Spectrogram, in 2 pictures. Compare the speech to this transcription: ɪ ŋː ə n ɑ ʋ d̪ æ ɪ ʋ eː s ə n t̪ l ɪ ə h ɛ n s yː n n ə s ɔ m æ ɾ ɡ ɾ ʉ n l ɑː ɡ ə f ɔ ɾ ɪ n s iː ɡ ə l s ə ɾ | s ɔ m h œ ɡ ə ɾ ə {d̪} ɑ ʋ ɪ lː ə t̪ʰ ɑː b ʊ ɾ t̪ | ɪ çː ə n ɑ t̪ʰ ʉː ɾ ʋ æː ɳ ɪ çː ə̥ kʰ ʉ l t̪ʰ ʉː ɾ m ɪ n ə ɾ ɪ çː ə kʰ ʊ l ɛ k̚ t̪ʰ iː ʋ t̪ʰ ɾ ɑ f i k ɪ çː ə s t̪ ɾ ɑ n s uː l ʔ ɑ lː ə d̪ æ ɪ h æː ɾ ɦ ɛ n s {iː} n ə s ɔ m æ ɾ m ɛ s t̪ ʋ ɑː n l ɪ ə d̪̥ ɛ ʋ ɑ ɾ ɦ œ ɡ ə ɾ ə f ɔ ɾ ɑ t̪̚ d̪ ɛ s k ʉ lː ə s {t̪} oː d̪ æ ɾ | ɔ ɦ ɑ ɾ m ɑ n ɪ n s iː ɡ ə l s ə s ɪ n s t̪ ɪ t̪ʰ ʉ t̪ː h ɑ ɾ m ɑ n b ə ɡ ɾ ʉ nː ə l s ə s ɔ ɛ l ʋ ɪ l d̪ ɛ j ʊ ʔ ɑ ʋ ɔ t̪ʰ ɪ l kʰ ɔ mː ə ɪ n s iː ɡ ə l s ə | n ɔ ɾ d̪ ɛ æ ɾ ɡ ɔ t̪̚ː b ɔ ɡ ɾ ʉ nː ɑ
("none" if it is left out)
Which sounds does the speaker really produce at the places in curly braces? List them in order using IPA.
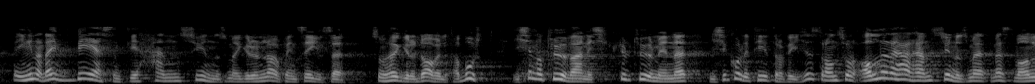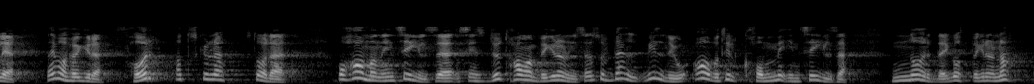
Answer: d̪, yː, t̪

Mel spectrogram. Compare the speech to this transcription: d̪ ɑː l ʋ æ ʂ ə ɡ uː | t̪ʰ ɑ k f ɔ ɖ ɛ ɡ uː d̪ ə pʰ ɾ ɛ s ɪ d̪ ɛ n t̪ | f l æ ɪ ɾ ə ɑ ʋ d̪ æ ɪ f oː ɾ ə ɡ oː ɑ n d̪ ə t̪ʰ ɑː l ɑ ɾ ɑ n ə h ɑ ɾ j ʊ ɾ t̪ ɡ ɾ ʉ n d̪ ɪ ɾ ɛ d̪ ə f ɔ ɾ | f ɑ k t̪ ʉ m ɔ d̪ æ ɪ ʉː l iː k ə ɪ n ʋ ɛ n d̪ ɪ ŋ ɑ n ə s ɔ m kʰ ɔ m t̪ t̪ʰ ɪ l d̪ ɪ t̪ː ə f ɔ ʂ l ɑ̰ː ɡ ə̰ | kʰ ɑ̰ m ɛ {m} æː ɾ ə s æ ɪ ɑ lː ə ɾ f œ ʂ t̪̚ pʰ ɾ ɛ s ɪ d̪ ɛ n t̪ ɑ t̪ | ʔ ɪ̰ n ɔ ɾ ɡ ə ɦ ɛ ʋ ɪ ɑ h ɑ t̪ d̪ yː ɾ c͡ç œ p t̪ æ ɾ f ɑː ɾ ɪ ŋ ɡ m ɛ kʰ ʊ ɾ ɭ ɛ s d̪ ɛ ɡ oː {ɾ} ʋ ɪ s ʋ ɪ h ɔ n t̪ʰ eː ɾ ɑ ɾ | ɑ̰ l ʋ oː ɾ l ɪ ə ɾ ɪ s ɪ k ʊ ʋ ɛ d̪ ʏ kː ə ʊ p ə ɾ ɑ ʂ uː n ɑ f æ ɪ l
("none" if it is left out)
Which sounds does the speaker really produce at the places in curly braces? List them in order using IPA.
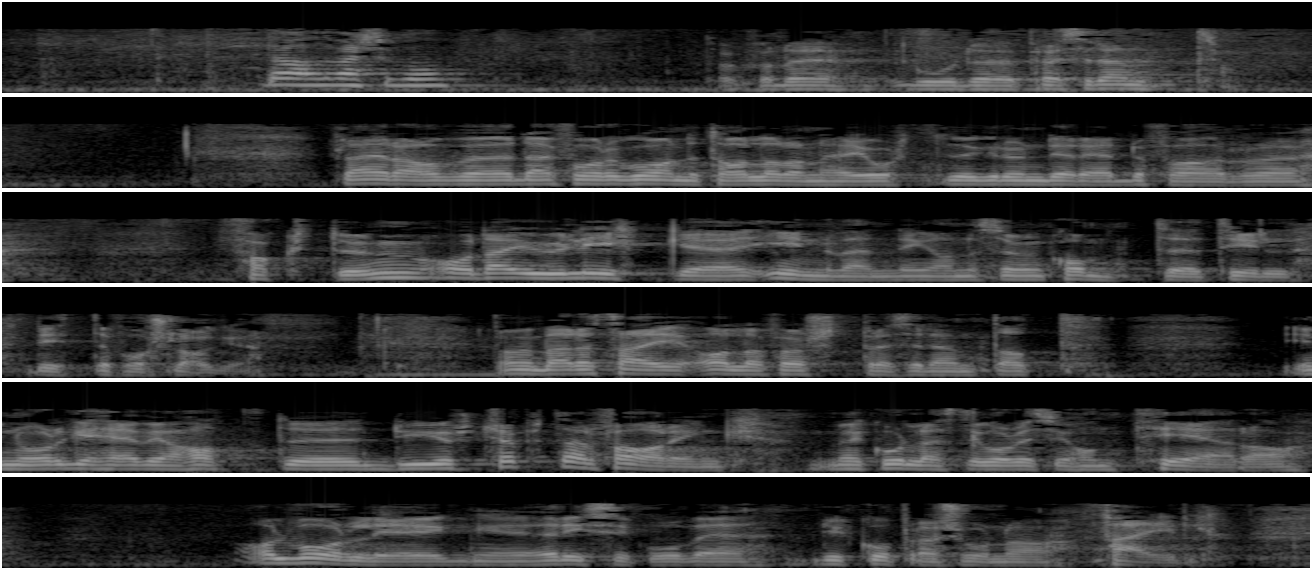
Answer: b, ɾ

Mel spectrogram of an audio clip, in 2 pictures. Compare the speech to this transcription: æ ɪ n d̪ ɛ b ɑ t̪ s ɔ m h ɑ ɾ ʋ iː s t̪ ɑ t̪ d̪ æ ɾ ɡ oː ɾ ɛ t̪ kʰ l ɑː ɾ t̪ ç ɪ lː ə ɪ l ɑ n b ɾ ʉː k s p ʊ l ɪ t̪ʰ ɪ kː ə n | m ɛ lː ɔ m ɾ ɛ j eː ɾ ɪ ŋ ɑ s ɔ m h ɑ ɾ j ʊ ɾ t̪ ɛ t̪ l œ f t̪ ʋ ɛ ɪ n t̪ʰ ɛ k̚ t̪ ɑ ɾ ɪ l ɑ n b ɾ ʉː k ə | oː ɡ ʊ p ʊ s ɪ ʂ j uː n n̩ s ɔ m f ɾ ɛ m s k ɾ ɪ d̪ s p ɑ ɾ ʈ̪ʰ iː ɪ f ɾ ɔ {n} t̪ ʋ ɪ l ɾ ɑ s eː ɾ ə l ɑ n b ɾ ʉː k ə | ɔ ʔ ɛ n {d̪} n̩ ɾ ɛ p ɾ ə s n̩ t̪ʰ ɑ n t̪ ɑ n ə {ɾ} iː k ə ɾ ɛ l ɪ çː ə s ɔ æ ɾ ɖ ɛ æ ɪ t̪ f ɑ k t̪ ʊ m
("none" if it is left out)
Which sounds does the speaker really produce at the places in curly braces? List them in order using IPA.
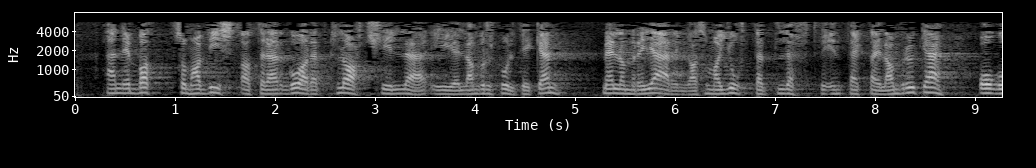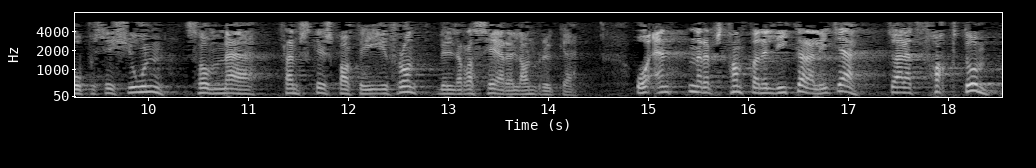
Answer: n, t̪, l

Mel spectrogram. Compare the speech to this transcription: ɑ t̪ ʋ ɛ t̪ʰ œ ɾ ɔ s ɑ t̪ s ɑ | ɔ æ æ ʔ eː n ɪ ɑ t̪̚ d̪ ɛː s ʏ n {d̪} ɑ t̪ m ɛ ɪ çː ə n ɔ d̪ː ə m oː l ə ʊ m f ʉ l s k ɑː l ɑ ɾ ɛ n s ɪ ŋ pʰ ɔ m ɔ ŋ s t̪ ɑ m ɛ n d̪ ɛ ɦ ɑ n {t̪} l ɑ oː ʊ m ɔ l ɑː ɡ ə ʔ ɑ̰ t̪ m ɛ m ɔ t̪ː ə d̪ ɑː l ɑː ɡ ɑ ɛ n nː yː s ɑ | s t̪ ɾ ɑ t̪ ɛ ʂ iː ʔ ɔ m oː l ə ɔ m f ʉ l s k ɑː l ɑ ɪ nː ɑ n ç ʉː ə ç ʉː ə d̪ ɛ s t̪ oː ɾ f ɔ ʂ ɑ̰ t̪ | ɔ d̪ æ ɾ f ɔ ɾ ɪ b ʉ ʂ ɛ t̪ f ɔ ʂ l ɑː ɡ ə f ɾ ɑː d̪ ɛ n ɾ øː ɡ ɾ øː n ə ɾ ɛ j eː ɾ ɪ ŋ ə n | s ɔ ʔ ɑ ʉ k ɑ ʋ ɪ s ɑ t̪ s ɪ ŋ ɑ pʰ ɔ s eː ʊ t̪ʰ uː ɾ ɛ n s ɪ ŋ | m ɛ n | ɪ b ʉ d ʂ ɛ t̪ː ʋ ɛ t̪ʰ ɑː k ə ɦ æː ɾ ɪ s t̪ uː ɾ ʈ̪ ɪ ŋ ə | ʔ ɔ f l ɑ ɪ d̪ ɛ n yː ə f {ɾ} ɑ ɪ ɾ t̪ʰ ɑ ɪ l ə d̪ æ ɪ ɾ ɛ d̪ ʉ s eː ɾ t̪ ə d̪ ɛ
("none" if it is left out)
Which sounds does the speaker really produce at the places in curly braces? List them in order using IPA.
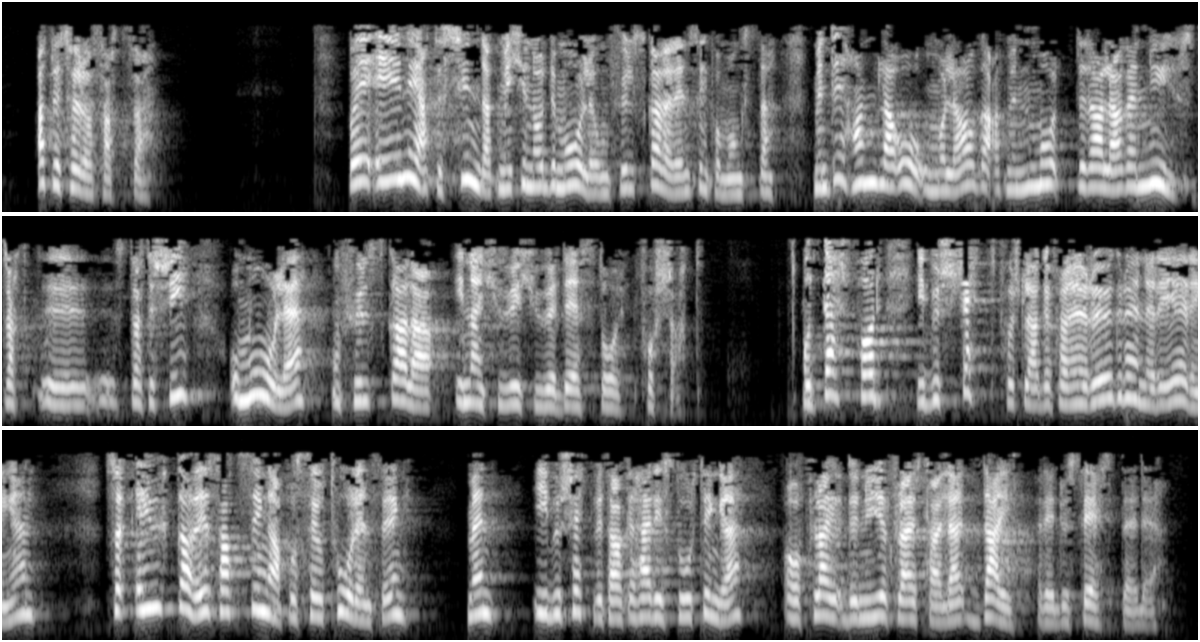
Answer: d̪, d̪, l

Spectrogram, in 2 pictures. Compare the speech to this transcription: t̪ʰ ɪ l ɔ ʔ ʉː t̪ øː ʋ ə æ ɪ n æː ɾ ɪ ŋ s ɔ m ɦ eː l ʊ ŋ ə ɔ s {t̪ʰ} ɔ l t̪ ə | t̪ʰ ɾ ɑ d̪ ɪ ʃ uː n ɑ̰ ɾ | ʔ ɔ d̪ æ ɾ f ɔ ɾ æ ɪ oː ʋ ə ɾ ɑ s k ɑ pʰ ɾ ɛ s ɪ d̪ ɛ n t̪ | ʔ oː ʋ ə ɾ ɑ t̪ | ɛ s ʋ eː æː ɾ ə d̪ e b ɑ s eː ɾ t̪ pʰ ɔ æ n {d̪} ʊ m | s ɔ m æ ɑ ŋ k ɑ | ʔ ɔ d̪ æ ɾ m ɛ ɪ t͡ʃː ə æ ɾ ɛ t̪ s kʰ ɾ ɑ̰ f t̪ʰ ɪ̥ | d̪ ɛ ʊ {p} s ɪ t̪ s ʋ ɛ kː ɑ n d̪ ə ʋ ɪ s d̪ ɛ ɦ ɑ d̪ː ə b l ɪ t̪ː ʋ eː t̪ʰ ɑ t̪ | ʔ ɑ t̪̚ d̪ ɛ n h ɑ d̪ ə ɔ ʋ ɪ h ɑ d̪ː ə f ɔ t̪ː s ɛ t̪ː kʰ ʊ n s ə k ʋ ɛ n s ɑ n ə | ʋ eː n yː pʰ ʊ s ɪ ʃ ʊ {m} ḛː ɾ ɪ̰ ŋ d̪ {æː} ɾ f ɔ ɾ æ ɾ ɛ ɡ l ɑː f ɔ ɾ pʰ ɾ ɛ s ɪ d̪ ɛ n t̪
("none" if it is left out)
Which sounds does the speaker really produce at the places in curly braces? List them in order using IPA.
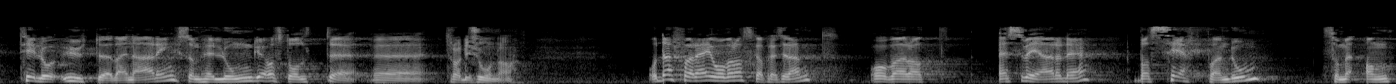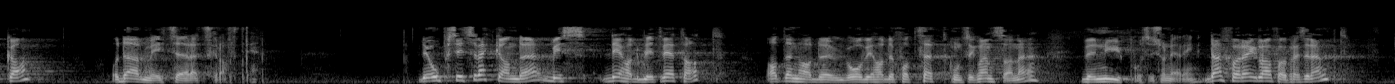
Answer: t̪, d̪, p, n, æ

